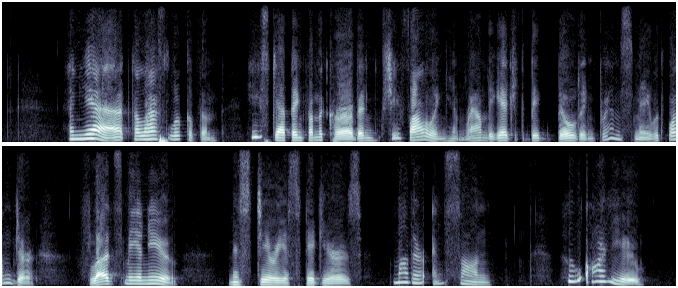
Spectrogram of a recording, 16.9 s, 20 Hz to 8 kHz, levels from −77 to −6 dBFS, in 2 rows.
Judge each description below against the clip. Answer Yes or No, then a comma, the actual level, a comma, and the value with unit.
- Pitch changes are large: Yes, wide, 8.2 semitones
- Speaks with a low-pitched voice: No, medium, 150 Hz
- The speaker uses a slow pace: Yes, slow, 130 wpm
